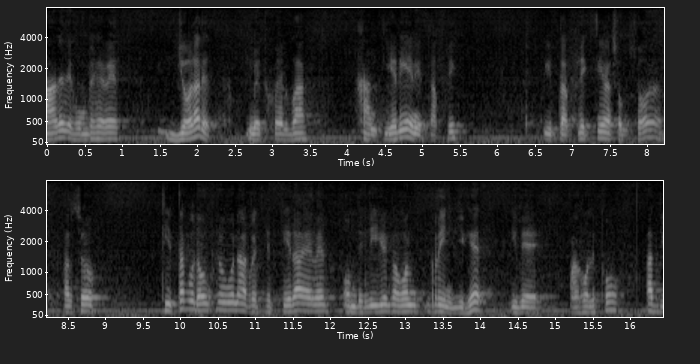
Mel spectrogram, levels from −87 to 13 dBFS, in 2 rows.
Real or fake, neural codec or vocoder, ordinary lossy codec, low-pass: fake; codec, 16 kHz, 2 kbps, X-Codec, HuBERT features, trained on general audio; none; none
